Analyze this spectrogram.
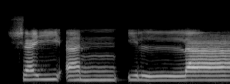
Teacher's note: huruf lamnya jangan ke hidung ya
